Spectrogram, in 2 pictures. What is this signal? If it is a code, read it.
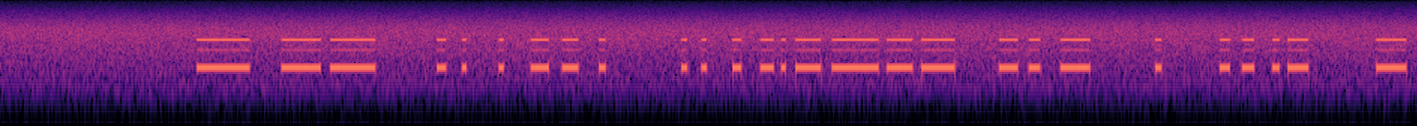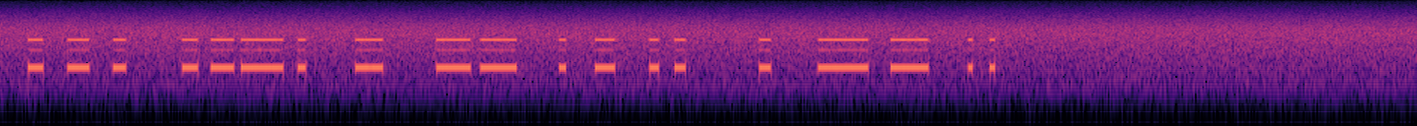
Beeps of irregular length. There is no code.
